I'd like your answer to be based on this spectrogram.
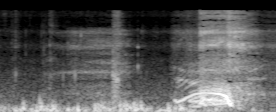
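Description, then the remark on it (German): A single sudden sneeze bursts out after a stretch of low rumbling noise, its sharp rising-then-falling vocal burst loud and brief. No talking is heard. “Äh, wer sagt's denn? Gesundheit.”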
